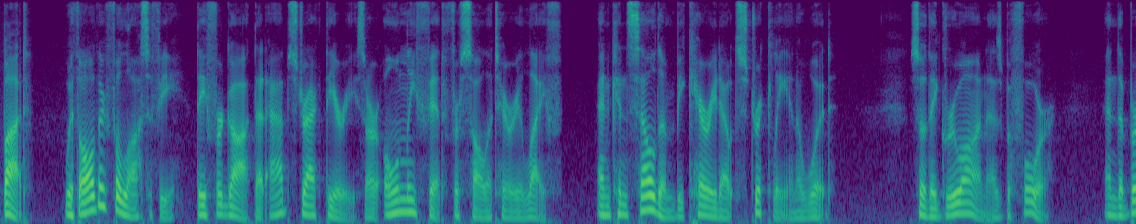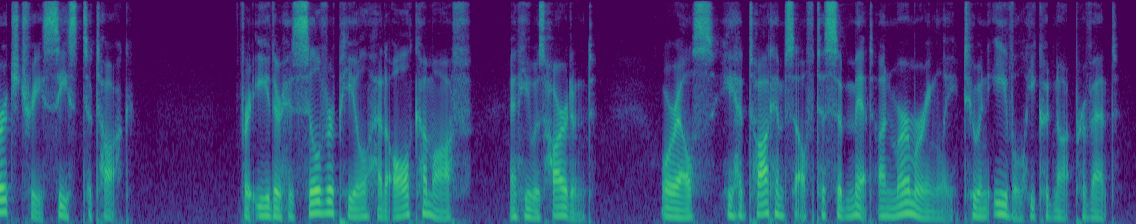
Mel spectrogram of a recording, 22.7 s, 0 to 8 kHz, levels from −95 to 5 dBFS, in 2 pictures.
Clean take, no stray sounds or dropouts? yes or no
yes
